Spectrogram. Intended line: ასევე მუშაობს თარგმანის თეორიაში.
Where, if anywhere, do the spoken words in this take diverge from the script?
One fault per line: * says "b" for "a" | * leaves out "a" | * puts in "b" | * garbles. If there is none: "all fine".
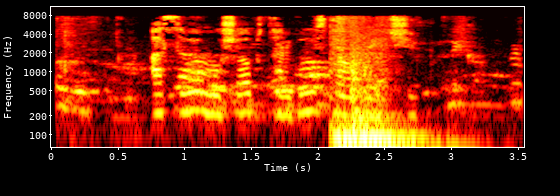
all fine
